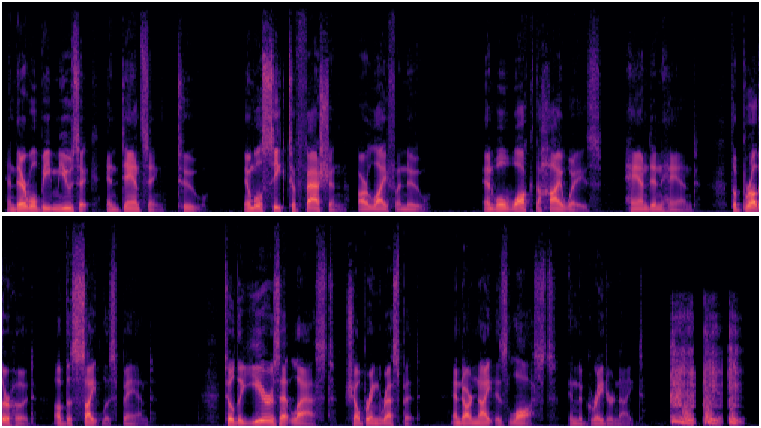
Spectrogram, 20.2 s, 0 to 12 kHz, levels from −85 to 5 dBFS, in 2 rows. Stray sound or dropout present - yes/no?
yes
